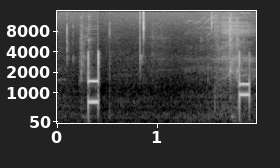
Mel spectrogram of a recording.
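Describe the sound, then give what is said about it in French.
Two short touch-tone beeps from a phone keypad, dialing a contest winner during a live broadcast. Each is a clean dual-pitched tone, separated by over a second of near silence with faint clicks in between. “on vous rappelle qu'on fait du direct, alors on va appeler une personne.”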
